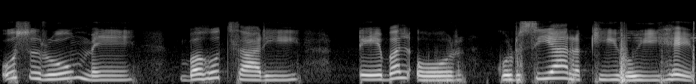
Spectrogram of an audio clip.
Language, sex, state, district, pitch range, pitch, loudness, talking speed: Hindi, female, Madhya Pradesh, Dhar, 200-265 Hz, 220 Hz, -16 LUFS, 95 wpm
